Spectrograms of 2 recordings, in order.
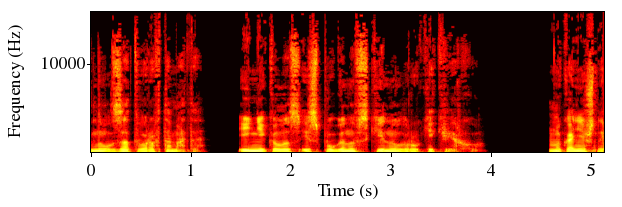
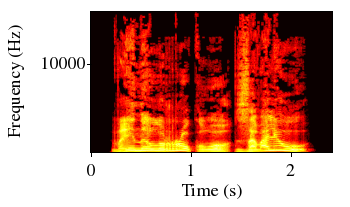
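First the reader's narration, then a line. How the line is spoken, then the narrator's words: Furious yelling from darkness. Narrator (Russian): бешено заорали на магистра из темноты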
